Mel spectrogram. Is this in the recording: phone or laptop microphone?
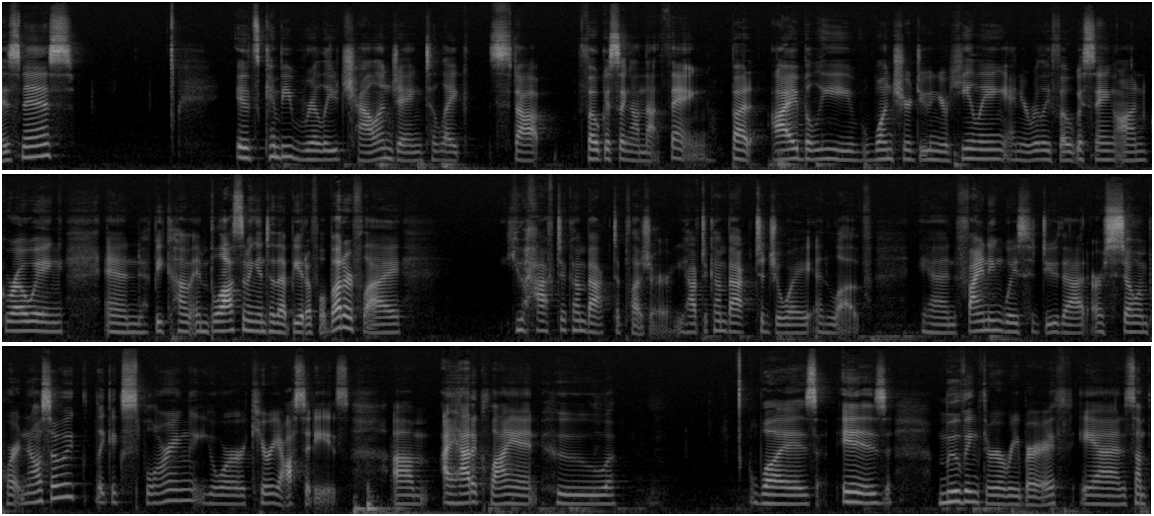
no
